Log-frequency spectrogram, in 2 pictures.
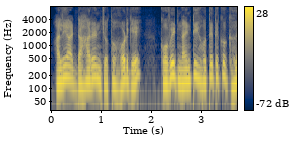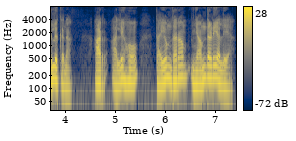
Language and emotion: Santali, fearful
